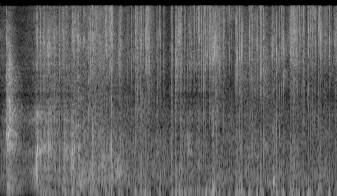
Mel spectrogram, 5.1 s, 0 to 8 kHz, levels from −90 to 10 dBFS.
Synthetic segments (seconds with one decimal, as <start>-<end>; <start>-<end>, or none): 0.0-1.1; 2.6-3.2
